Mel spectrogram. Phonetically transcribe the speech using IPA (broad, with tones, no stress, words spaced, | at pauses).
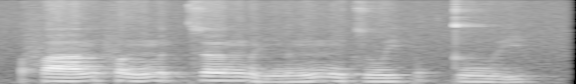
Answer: faː˨˥ŋ fɐ˨˥ŋmɵ˨˥t̚t͡sœː˥ ŋɵ˨˩ɥŋɵ˨˥n n̪ɪ˨ŋt͡suː˨˥j pʊ˨k̚t̪uː˨˩j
